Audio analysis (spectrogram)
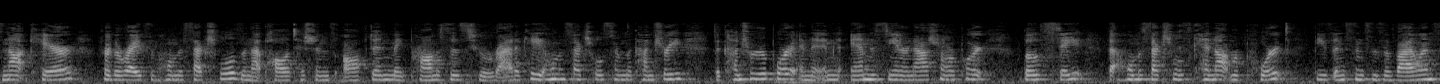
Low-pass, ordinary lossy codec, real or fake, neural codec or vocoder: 7.2 kHz; MP3, 32 kbps; fake; vocoder, 44.1 kHz, 128 mel bands every 256 samples, BigVGAN v2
